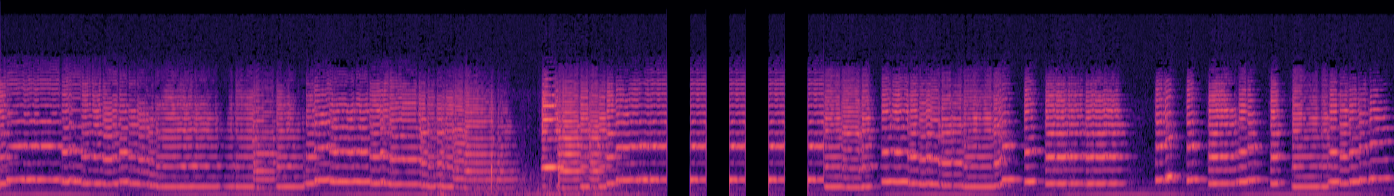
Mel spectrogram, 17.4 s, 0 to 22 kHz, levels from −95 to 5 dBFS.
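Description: From 8.33 s to 10.30 s the audio falls into a stutter with silent gaps: the same 195 ms fragment plays four times, each followed by about 295 ms of dead silence, repeating every 490 ms. The likely cause is a stalled player or stream replaying its last buffered fragment at each retry, so the audio from that stretch is lost.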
